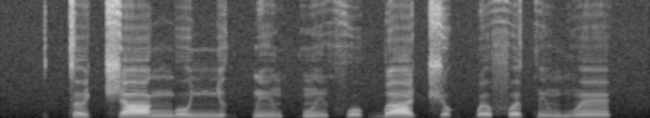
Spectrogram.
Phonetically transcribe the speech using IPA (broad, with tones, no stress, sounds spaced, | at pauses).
t ə˦ t͡ʃ aː˦ ŋ o˦ ɲ ə˦ k͡p ĩ˧ kʷ ĩ˦˨ f o˦ ɡ͡b a˦ t͡ʃ ɔ˨ k͡p ə˧ f ə˦ t ĩ˨ ɡʷ ɛ̃˦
